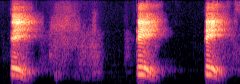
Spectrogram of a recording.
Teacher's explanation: Italian T is like a d it is sealed it comes between the teeth and it pulls away d d d okay English T instead hits and bounces off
